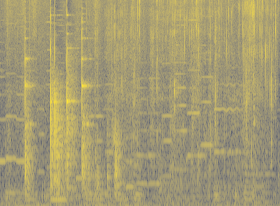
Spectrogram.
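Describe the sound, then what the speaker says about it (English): Sweet potato casserole mixture is worked with butter in a bowl, with uneven scraping knocks and clinks of a utensil against the bowl that taper off into softer stirring. "Gonna give this a really good mix."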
